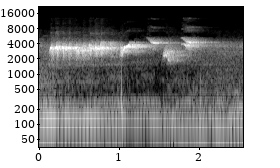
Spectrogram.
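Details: Greater green leafbird song used to train songbirds: a loud rapid warbling trill followed by clear slurred whistles swooping down and up, with a faint low hum behind.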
